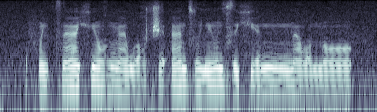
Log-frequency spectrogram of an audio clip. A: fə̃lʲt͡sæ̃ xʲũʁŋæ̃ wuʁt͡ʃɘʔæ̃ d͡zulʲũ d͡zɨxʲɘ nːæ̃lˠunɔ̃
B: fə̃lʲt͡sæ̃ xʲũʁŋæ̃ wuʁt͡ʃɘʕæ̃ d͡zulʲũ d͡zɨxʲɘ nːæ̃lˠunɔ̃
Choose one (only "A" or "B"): A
